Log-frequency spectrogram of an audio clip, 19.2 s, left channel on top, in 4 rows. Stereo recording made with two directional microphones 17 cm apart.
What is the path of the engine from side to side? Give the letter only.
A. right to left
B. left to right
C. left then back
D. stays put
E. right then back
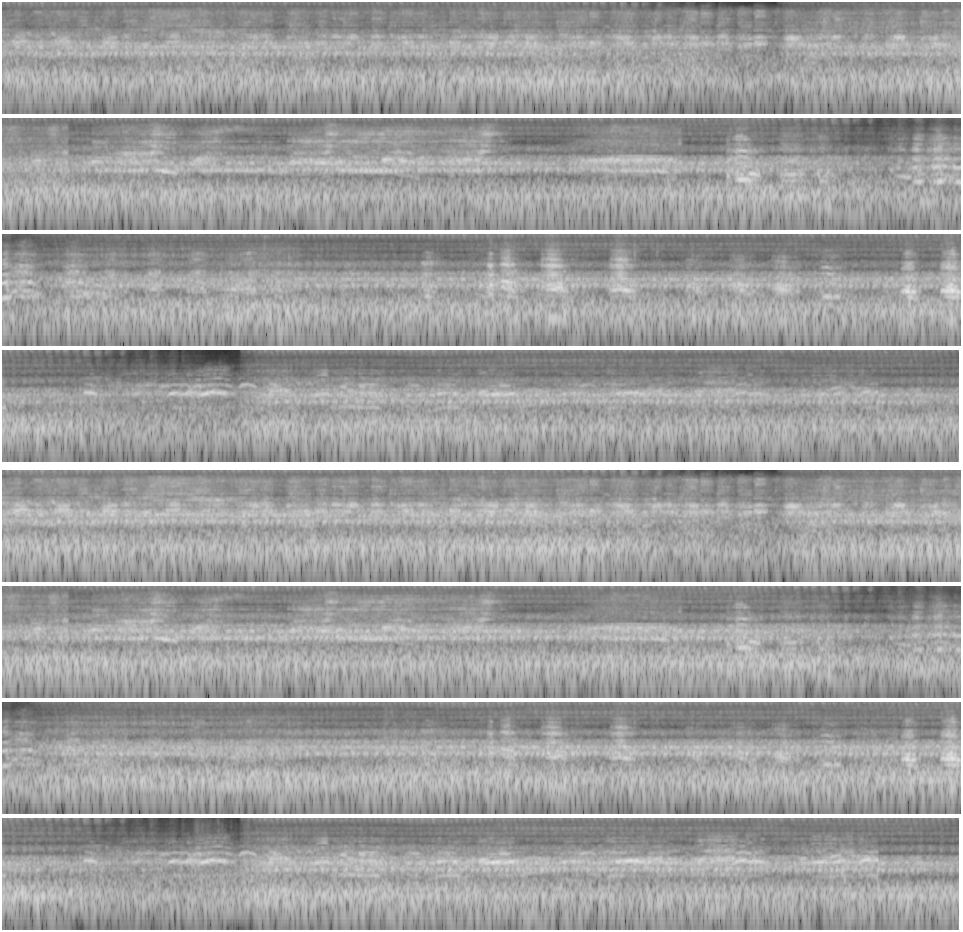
D.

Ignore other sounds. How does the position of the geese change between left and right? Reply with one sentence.
In this clip you hear the geese go left and come back.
